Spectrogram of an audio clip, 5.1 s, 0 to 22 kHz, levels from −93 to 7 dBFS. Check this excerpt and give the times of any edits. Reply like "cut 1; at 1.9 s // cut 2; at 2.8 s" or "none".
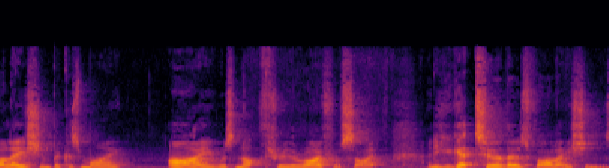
none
